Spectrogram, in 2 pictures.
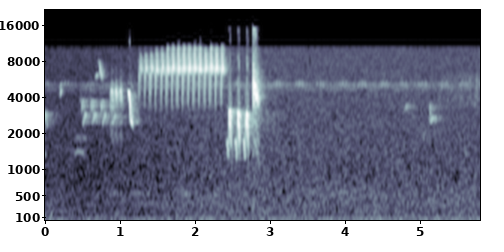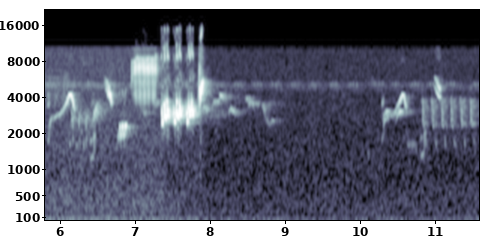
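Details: Nightingale singing in spring 2014: bursts of rapid, high repeated notes and whistled phrases separated by pauses, with short varied chirps in between and a steady faint background hiss.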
